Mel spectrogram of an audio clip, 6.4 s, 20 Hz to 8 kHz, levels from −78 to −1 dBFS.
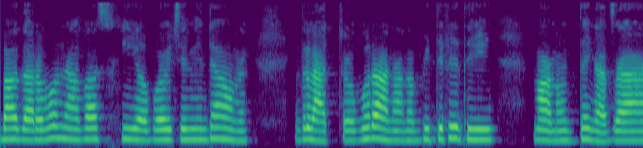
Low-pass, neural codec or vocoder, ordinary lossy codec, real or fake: none; codec, 16 kHz, 1.1 kbps, Voila-Tokenizer; none; fake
